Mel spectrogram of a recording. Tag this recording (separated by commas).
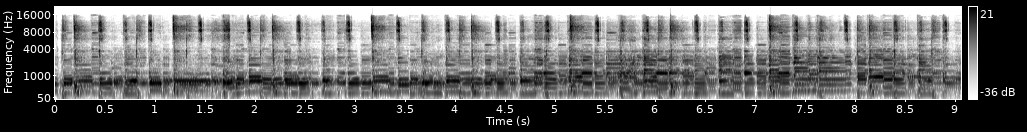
Music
